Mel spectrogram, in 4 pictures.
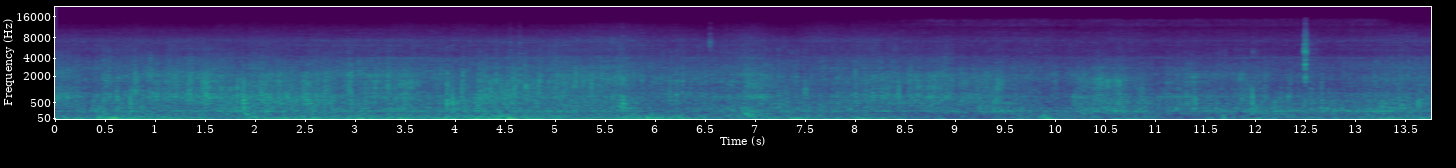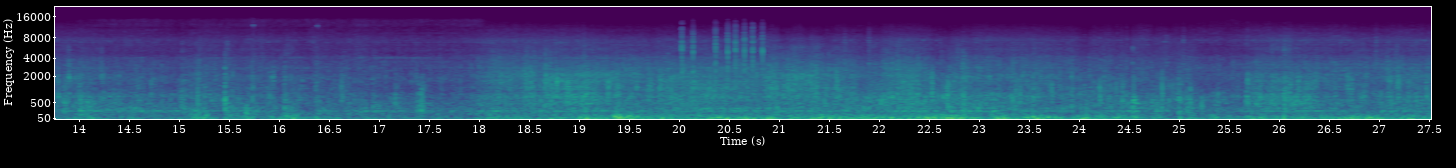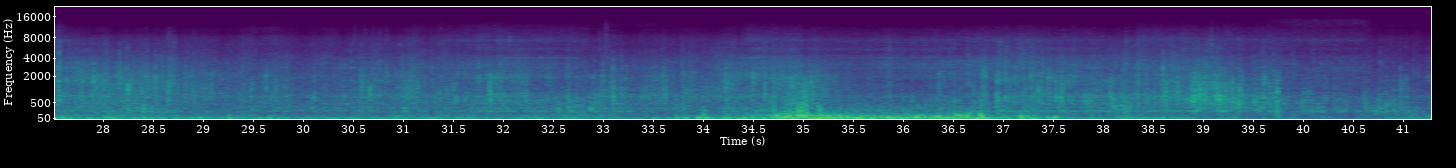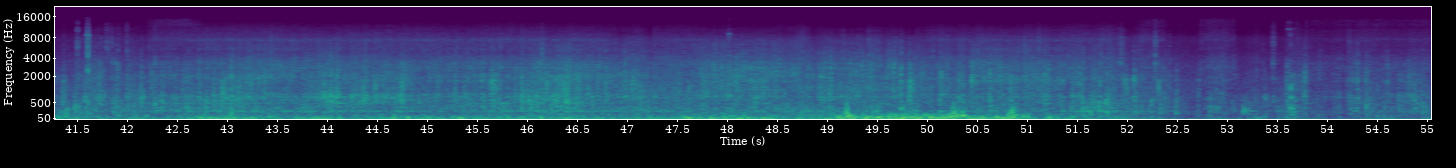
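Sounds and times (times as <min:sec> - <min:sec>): tyres rolling over rough trail: 0:00.0 - 0:55.0
wind buffeting microphone: 0:09.5 - 0:53.0
sharp click: 0:20.0 - 0:20.9.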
